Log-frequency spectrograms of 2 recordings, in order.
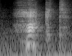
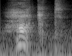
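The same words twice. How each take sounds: First: Hecht, the ch scraped like clearing the throat; Hecht with a throaty ch. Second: Hecht again, ch rasped from the throat; Hecht said along. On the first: Host savoring a fun name, Hecht with a throaty ch. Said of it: "That's a fun name to say". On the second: Host inviting listeners to say Hecht together, throaty ch. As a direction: lead the listeners in saying Hecht, guttural ch. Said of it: "Say it with me". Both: Shown as a demonstration.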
